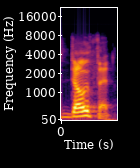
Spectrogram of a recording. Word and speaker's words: Douthat: Ross, I think it's Douthat.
